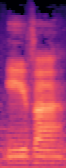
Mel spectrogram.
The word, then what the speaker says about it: Ewa: oakland moving on to the eva concourse or eva there are two different ways to pronounce it ironically that is where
